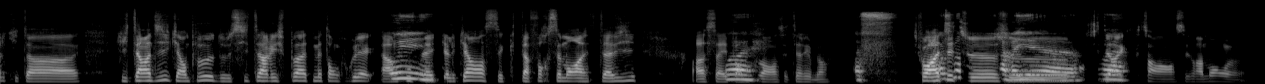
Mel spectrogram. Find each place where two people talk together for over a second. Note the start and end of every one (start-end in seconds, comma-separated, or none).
9.4-11.3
